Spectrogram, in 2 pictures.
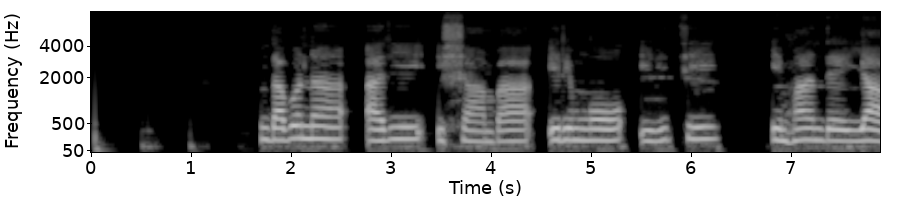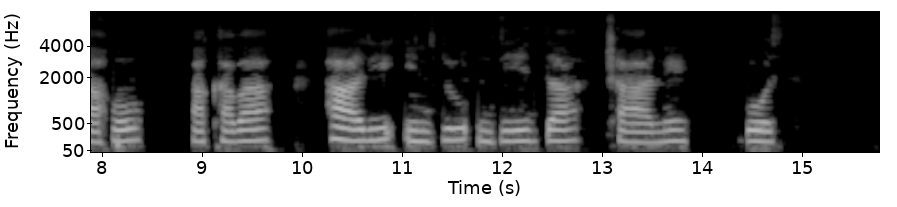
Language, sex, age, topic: Rundi, female, 18-24, education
